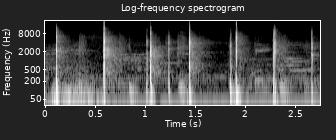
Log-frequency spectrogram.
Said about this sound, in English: You get a golf clap for that. Fucking fantastic.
